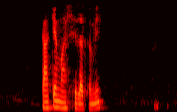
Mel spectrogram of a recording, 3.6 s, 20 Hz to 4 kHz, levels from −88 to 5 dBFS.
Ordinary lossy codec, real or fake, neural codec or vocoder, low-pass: MP3, 16 kbps; fake; codec, 16 kHz, 4 kbps, X-Codec, HuBERT features, trained on general audio; 3.6 kHz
